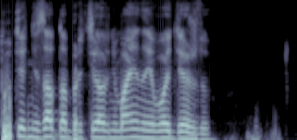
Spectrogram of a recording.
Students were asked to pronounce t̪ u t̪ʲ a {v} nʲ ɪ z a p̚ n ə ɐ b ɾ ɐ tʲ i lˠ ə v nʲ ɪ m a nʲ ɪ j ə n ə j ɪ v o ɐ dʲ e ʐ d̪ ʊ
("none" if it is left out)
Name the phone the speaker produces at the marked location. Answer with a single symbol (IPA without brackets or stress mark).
v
